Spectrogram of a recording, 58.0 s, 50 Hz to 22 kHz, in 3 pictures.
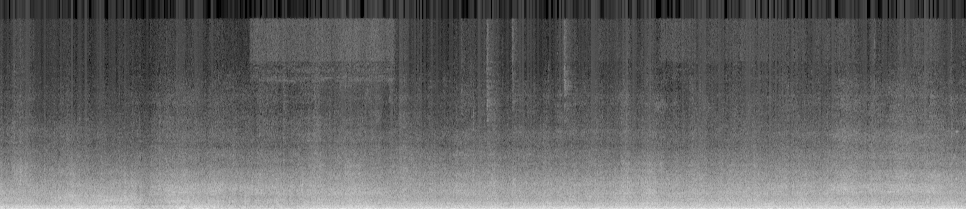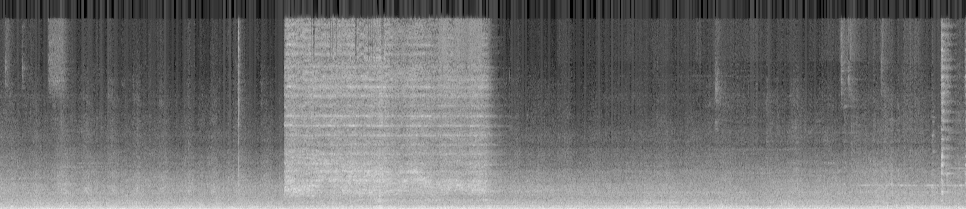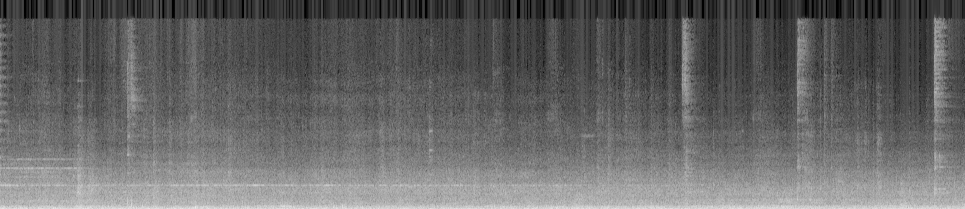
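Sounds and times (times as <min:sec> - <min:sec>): train wheels rumbling on rails: 0:00.0 - 0:57.9
high wheel squeal: 0:25.0 - 0:29.4, 0:36.3 - 0:45.5.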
